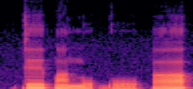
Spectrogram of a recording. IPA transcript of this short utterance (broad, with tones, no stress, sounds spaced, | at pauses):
k eː˦ p ã˨ n o˨ ɡ͡b o˨ | a˨˦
